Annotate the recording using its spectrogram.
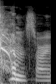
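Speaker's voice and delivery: coughing then apologizing; rough cough, then a quick sorry; chesty cough. Real, not acted. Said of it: "coughing a little bit".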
